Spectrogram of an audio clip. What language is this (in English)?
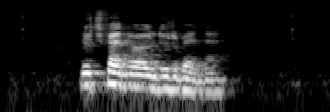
Turkish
